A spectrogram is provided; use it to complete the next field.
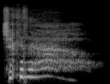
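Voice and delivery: small, high, breathy voice, breathed out light and soft. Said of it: "that breathy little thing that she does. Check it out. It's something like that".

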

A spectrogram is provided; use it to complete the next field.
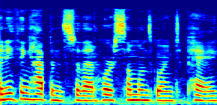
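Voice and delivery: ordinary delivery

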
